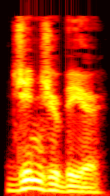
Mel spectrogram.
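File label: "ginger beer", American English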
